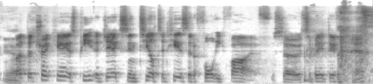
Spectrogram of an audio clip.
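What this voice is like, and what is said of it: Convincing put-on New Zealand accent. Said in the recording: “Wow, that was really good. ... That was a pretty good Kiwi accent. ... we had Korg in the studio”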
